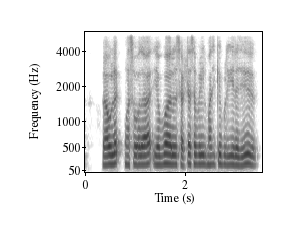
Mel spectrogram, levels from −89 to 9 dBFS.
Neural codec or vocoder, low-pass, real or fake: codec, 16 kHz, about 1 kbps, DyCAST, with the encoder's durations; 5.4 kHz; fake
